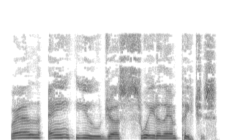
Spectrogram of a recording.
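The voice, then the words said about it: Put-on Southern US accent. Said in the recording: “affects a southern accent, which she must have picked up while living in Asheville, North Carolina”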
